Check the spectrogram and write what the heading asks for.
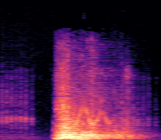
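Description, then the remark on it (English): A quick flutter of light taps, then a loud, sudden cartoon sound effect in a film of a man's head banging on the open hood of a car, its impact ringing on in a wobbly, warbling tone before cutting off. “seems upset by the word him and bangs his head on the open hood of the car to a cartoon sound effect, setting a tone for the film.”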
